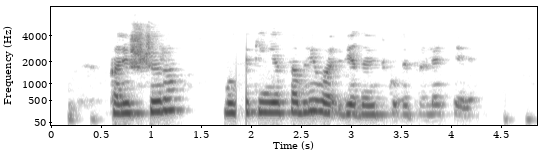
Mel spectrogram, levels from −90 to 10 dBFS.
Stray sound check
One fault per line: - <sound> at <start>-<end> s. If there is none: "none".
- dropout at 1.9-2.0 s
